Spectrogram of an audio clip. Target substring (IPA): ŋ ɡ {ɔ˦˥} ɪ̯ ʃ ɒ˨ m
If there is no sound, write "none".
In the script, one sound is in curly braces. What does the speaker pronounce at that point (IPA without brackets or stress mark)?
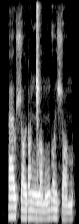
ɔ˥˧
